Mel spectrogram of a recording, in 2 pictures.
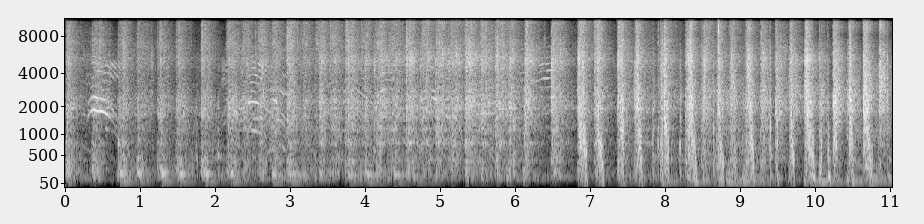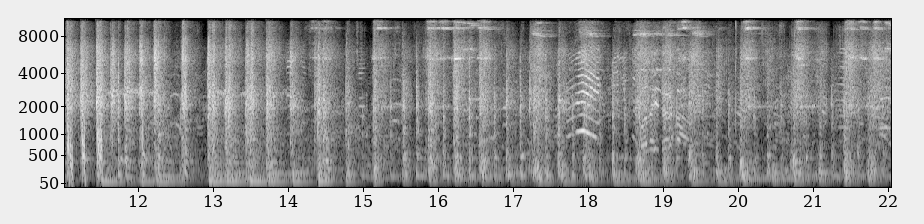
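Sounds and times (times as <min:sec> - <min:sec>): loud fast drumbeat: 0:00.0 - 0:22.0
marching drums: 0:00.0 - 0:22.0
voices: 0:00.0 - 0:22.0.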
